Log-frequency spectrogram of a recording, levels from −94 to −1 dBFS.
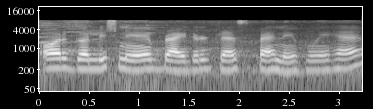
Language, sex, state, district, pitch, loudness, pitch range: Hindi, female, Punjab, Pathankot, 205 Hz, -16 LUFS, 195-220 Hz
